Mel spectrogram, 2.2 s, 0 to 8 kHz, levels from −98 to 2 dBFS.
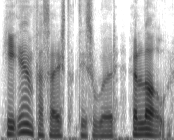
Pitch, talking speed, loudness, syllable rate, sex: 115 Hz, 135 wpm, -19 LUFS, 5.5 syllables/s, male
